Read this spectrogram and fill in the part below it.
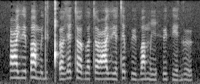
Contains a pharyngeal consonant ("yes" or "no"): yes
